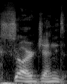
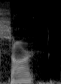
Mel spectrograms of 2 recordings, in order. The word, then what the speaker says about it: Sergeant: It's like Sergeant. Yeah. When you pronounce that G, you know you're in trouble. Nah, there was really in the Army there is no G in Sergeant. It's Sarnt.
